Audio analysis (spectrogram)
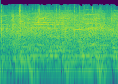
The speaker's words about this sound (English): You're listening to the end of a typical fashion show. There's beautiful models strutting by, people clapping.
